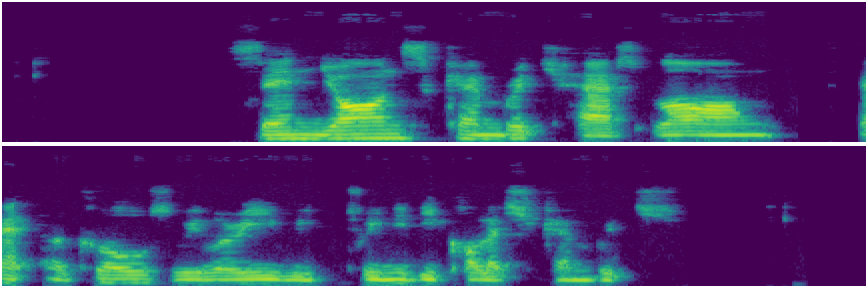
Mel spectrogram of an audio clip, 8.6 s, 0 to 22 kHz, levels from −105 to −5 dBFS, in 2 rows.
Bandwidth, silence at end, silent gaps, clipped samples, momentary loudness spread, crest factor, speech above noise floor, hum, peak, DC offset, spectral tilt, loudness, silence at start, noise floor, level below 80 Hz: 6.8 kHz; 1.05 s; 3.97-4.27 s; under 0.1%; 13 LU; 20 dB; over 70 dB; none; -2 dBFS; under 0.1%; -6.5 dB/octave; -20 LUFS; 1.2 s; under -90 dBFS; -60 dBFS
